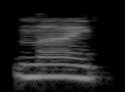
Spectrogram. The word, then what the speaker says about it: night: Night gitu GH-nya masih kedengeran ya. Harusnya nggak boleh ya. Night. Jadi GH-nya nggak dibaca.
